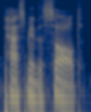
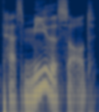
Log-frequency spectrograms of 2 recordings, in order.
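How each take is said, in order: First: No word is given special emphasis. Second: The word me is given emphasis. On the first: It is a plain request for the salt. "that means pass me the salt" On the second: The salt should go to the speaker, not someone else. "it means don't pass it to Matt"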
